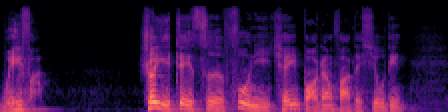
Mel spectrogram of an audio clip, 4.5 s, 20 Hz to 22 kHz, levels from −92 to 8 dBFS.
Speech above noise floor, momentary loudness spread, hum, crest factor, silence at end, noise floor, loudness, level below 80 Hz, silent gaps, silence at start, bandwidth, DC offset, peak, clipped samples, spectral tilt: 48 dB; 15 LU; none; 20 dB; 0.45 s; -75 dBFS; -27 LUFS; -64 dBFS; none; 0 s; 16.5 kHz; under 0.1%; -8 dBFS; under 0.1%; -7 dB/octave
